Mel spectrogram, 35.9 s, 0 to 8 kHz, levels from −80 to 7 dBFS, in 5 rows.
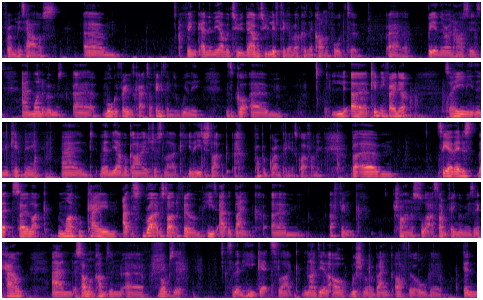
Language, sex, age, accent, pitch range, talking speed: English, male, 20-39, British, 100-125 Hz, 220 wpm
